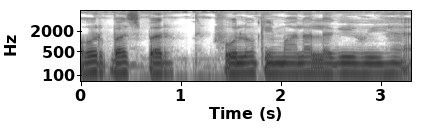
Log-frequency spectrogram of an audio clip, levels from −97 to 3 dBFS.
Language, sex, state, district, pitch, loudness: Hindi, male, Bihar, Gopalganj, 115 Hz, -23 LUFS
